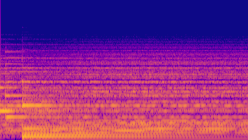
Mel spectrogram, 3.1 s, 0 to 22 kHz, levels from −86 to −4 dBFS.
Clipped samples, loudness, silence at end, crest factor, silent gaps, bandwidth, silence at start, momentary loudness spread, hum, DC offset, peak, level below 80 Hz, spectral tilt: under 0.1%; -22 LUFS; 0 s; 16 dB; none; 6.8 kHz; 0 s; 7 LU; none; under 0.1%; -6 dBFS; -42 dBFS; -7.5 dB/octave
